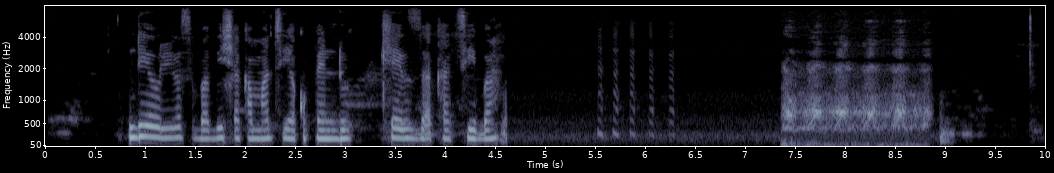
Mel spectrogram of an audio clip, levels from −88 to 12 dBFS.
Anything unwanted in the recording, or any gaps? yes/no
yes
